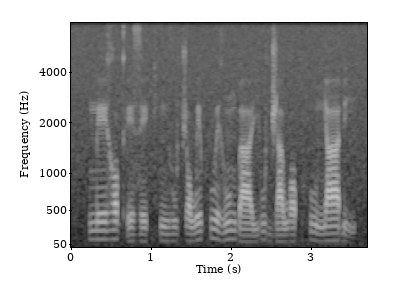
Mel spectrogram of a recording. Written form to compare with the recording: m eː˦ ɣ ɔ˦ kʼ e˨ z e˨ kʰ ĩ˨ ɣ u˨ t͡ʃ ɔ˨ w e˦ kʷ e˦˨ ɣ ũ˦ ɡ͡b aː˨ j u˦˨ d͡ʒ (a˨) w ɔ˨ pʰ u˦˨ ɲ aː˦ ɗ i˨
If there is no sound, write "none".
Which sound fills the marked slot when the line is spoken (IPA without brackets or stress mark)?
a˨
